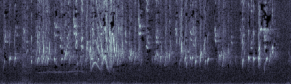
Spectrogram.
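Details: Goldfinch singing a fast, dense twittering song of high chirps and short trills, with a thin steady whistle near the start and a low background hiss.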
